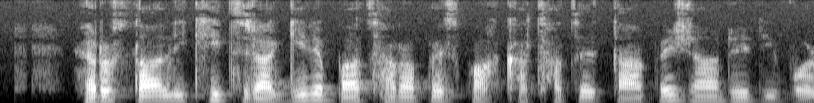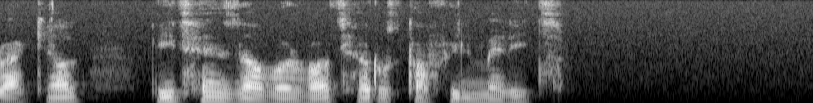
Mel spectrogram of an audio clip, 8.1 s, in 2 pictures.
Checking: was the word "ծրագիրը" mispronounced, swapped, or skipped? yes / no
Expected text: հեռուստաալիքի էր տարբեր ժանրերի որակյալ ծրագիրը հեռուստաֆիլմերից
yes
